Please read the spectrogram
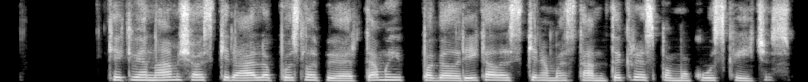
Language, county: Lithuanian, Kaunas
